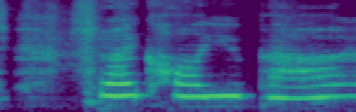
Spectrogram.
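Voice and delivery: very high, soft, sugary, sweet-innocent voice. Retelling what a woman said, in a mocking innocent, sweet, stupid voice. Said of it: "that s little freaking innocent, sweet, stupid voice".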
